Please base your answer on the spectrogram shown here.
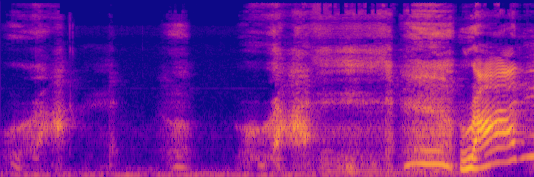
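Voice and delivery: from breathy whisper to loud yell; building menacing command. Retold or imitated. Nan ordering the child to flee, whisper building to yell. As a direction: start hissed under the breath, explode on the last one.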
